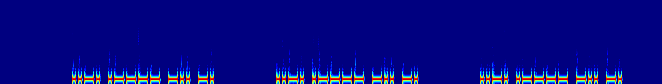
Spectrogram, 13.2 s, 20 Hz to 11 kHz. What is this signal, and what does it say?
Morse code, heard as a keyed tone, about 21 wpm, 700 Hz. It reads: F1DN F1DN F1DN
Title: DXCC-100 Call Signs - 4 Characters - Repeated 3x - 20wpm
